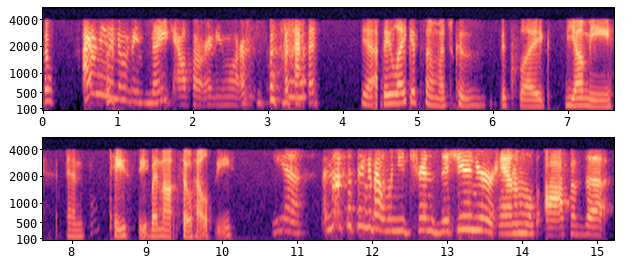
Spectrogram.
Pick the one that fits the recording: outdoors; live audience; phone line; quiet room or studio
phone line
